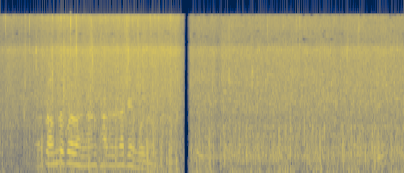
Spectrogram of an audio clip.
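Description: Steady rain falling, an even hiss throughout. A voice speaks for a couple of seconds in the first half, and the sound drops out for an instant a little before the middle.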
